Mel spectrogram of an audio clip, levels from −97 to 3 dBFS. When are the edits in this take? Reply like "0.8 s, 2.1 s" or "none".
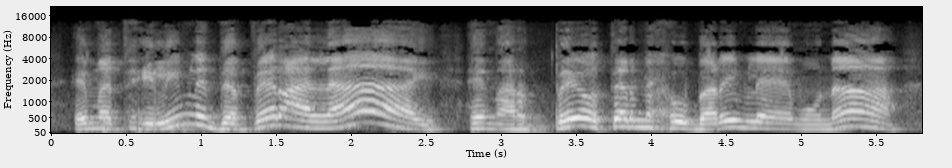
2.7 s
